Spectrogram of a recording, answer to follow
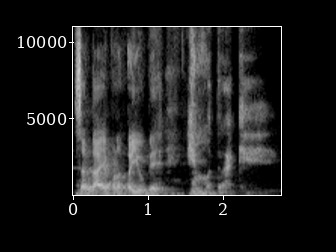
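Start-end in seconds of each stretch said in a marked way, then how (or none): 1.5-2.7 slow, low whisper; soft, drawn-out preacher's whisper; hushed emphasis. Real, not acted. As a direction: drop to a slow hush for the key words. Hushed key line after loud preaching.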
